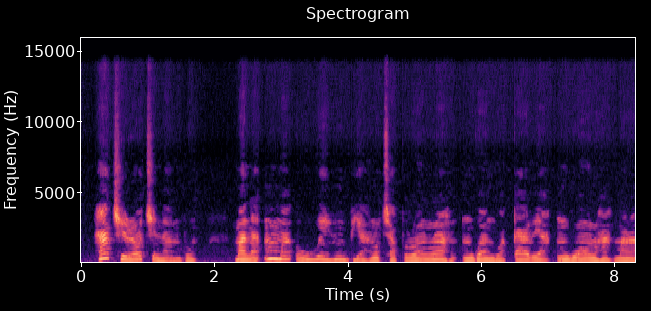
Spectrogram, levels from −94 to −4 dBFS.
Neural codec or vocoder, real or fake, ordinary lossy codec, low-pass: vocoder, 48 kHz, 128 mel bands, Vocos; fake; none; 14.4 kHz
